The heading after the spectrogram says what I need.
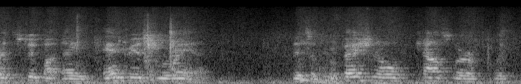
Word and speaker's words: Moran: Andreas, it's a Spanish name with, you roll the R, I can't pronounce, but it's Andreas Moran, M-O-R-A-N, Moran.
